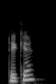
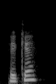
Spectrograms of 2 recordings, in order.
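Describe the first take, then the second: No difference in how they are said.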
